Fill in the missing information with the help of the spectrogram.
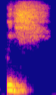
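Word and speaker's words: אִישׁ: E aqui a gente vai ter um som de CH, e desta forma a gente vai pronunciar ish. Ó, ish, ish, ish é homem.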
